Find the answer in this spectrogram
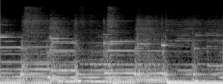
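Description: Jaranan dance music played by a gamelan-style ensemble: struck metallophone notes in a quick, steady pattern over drums and a deep bass.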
